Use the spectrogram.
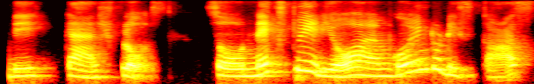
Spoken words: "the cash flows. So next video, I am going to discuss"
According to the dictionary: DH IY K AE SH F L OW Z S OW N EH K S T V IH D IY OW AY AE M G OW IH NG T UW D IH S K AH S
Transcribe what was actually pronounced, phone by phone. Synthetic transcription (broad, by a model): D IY K AE SH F L OW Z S OW N EH K S T V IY D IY OW AY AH M G OW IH NG T UW D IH S K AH S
